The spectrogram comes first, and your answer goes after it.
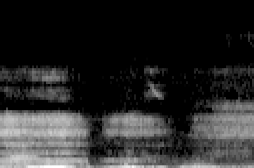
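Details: Pit bull snoring while asleep, a gentle sound: soft, low wheezing breaths, a longer raspy inhale then shorter quieter snorts, with faint hiss in the background and a person speaking briefly afterward.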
